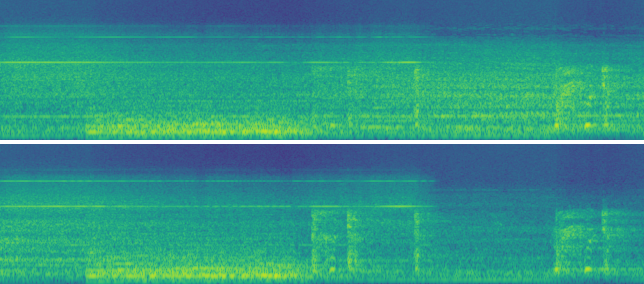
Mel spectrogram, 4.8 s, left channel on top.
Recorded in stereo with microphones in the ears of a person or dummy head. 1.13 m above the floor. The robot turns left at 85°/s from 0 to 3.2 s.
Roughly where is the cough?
Right.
